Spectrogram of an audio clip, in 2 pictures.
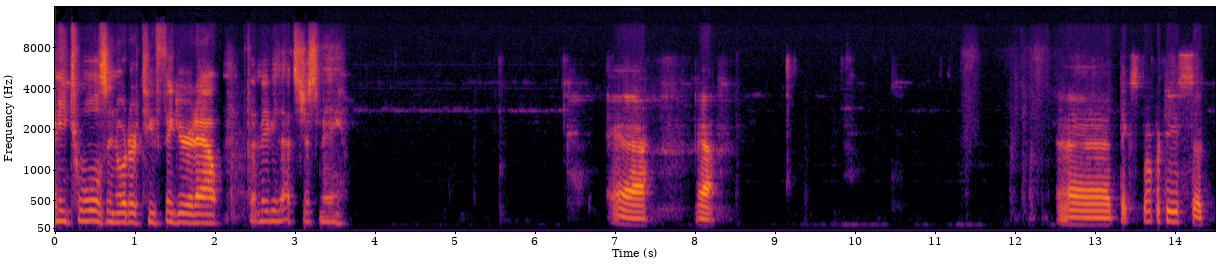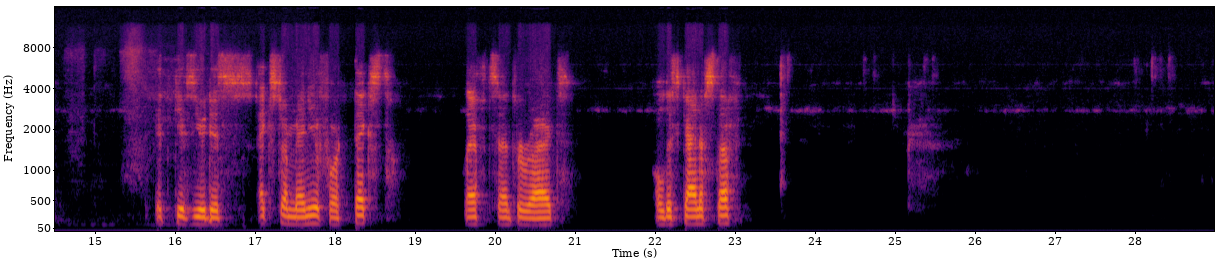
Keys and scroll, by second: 28.8 ctrl+e.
